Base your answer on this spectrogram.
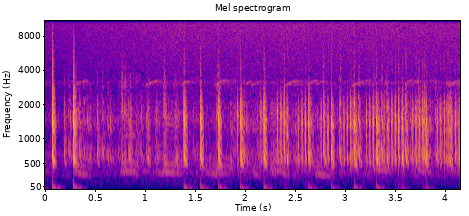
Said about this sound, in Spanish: Y aquí tienen, señoras y señores, a la rana bisón.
